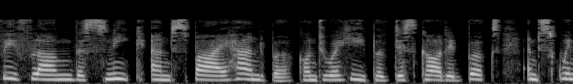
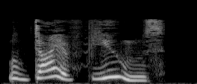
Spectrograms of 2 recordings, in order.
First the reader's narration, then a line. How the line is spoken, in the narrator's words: Sophie moaned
